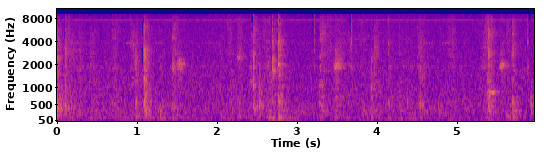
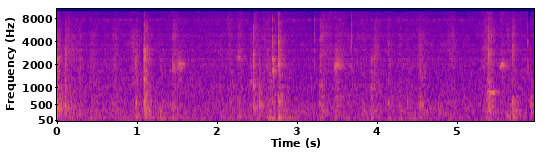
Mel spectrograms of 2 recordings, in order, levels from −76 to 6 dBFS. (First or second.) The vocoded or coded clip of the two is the second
